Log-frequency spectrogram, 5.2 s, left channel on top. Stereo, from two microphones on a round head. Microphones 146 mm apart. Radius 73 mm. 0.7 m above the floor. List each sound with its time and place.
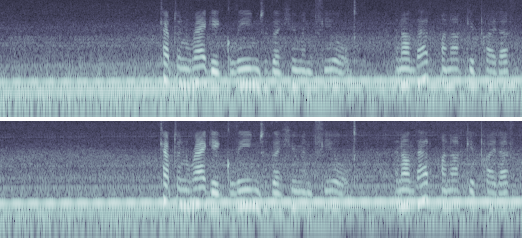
1.6 s a woman speaking: 50° right (ahead or behind)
